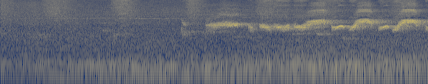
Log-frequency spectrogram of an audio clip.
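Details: Javan white-eye song as a lure for a male that has gone silent, over steady low rumbling background noise: after two quiet seconds, a bright run of high wavering whistled notes begins and continues.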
